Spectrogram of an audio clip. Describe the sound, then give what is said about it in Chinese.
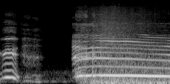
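A voice imitates a huge, loud, super smelly burp by the story character Captain Gege Dog after eating a whole pot of smelly food: after a short vocal cry and a brief pause, a long, steady, rough belch-like tone with a deep rumbling underneath holds to the end. “兔子可可和克鲁鲁刚刚抓住格格狗船长的手，格格狗船长就打了一个超级大、超级臭的嗝，一股巨大的力量从格格狗船长的嘴里喷出”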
